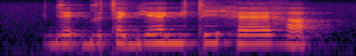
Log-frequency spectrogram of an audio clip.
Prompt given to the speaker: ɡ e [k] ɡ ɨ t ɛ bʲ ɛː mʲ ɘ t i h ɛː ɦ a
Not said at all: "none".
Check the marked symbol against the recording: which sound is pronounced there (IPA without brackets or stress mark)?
ʔ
